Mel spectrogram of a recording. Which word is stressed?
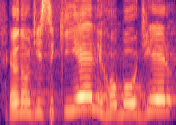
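ele. The stress falls on the word ele. Someone else stole it. "então quem foi que roubou?"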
